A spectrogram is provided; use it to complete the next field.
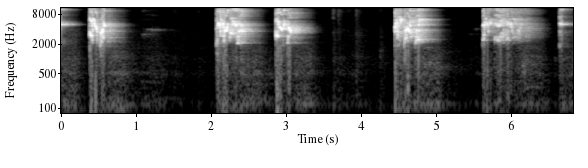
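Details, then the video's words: Lovebird lure sound for getting birds to sing: loud, high, raspy chirp bursts about every one to two seconds, irregularly spaced. "Burung Lovebird ll Pancingan Suara 5 detik Langsung Gacor"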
